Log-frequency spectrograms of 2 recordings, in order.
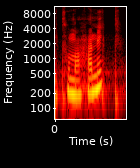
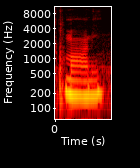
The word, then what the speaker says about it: Kumehani: wrong and they say kamahanik because of the k at the end but the k at the end is just for my last name but yeah so the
